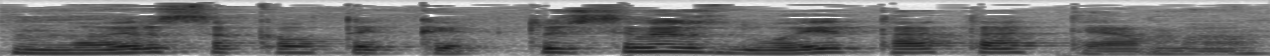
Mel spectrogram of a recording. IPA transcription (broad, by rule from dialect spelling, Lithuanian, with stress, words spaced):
nʊ ɪr sɐˈkɐʊ tɐɪ ˈkɐɪp tʊ ɪsʲɪʋɐɪzˈduɔjɪ tɑː tɑː ˈtʲæːmɑː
